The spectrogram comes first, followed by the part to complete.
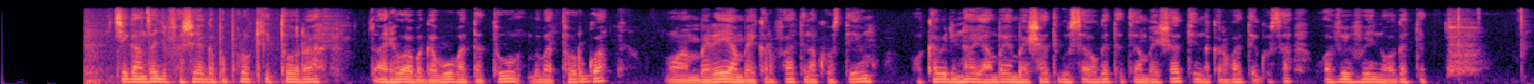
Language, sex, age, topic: Kinyarwanda, male, 18-24, government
